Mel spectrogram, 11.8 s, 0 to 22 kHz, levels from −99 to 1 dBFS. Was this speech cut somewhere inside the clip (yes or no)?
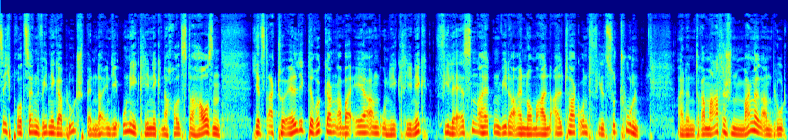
yes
